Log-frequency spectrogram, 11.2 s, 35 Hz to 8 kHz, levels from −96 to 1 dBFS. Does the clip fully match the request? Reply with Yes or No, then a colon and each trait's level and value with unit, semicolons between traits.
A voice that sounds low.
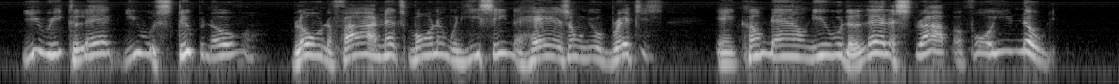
No: high, 225 Hz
